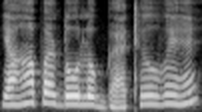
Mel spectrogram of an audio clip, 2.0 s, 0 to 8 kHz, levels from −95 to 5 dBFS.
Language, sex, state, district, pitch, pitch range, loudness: Hindi, female, Uttar Pradesh, Lucknow, 230 Hz, 220-255 Hz, -15 LUFS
